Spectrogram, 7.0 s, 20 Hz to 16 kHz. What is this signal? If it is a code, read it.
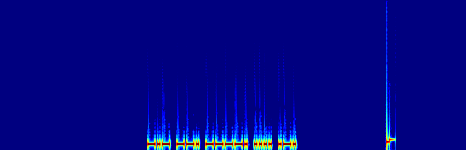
Morse code, heard as a keyed tone, about 34 wpm, 700 Hz. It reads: KG9HR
